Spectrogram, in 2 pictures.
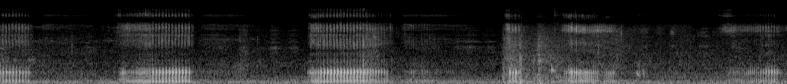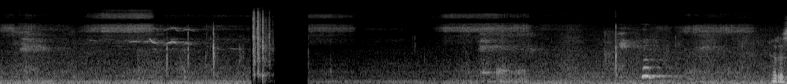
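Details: A new English Bulldog sleeping on top of a large 150 lb Rottweiler, snoring away indoors; rough, noisy breaths come in bursts roughly every two seconds, with low hum underneath and a brief gap of silence near the end.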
